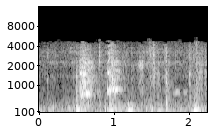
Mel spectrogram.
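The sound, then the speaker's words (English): A dog lets out a few short barks mixed with high, whiny whimpers, coming in quick bursts over a couple of seconds against low background noise, as it and a man squeeze through a small plane's door at the same time. “Trouble is, him and the dog tried to make it at the same time.”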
